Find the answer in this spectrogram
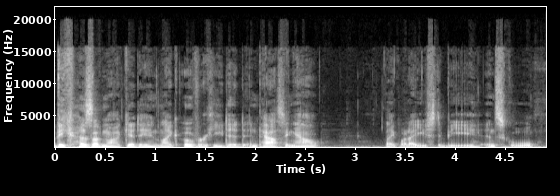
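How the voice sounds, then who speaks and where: A man talks in a very deep, low pitch with a somewhat breathy quality. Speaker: livestreamer giving advice. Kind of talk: casual livestream chat. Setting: live stream with chat. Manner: casual, halting with fillers.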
